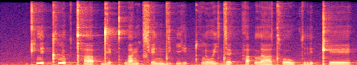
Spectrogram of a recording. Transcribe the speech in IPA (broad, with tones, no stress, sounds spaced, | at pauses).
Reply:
kʰ l i˥˩ t̚ kʰ l o˥˩ k̚ tʰ aː˨˩ p̚ d e˦˥ ʔ kʰ w a˧ ŋ t͡ɕʰ e˧ n d i˦˥ ʔ j i˦˥ t̚ pʰ l oː˥˩ j d ɛː˨˩ k̚ h a˦˥ ʔ l aː˩˦ tʰ oː˨˩ w k r i˨˩ t̚ kʰ eː˦˥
